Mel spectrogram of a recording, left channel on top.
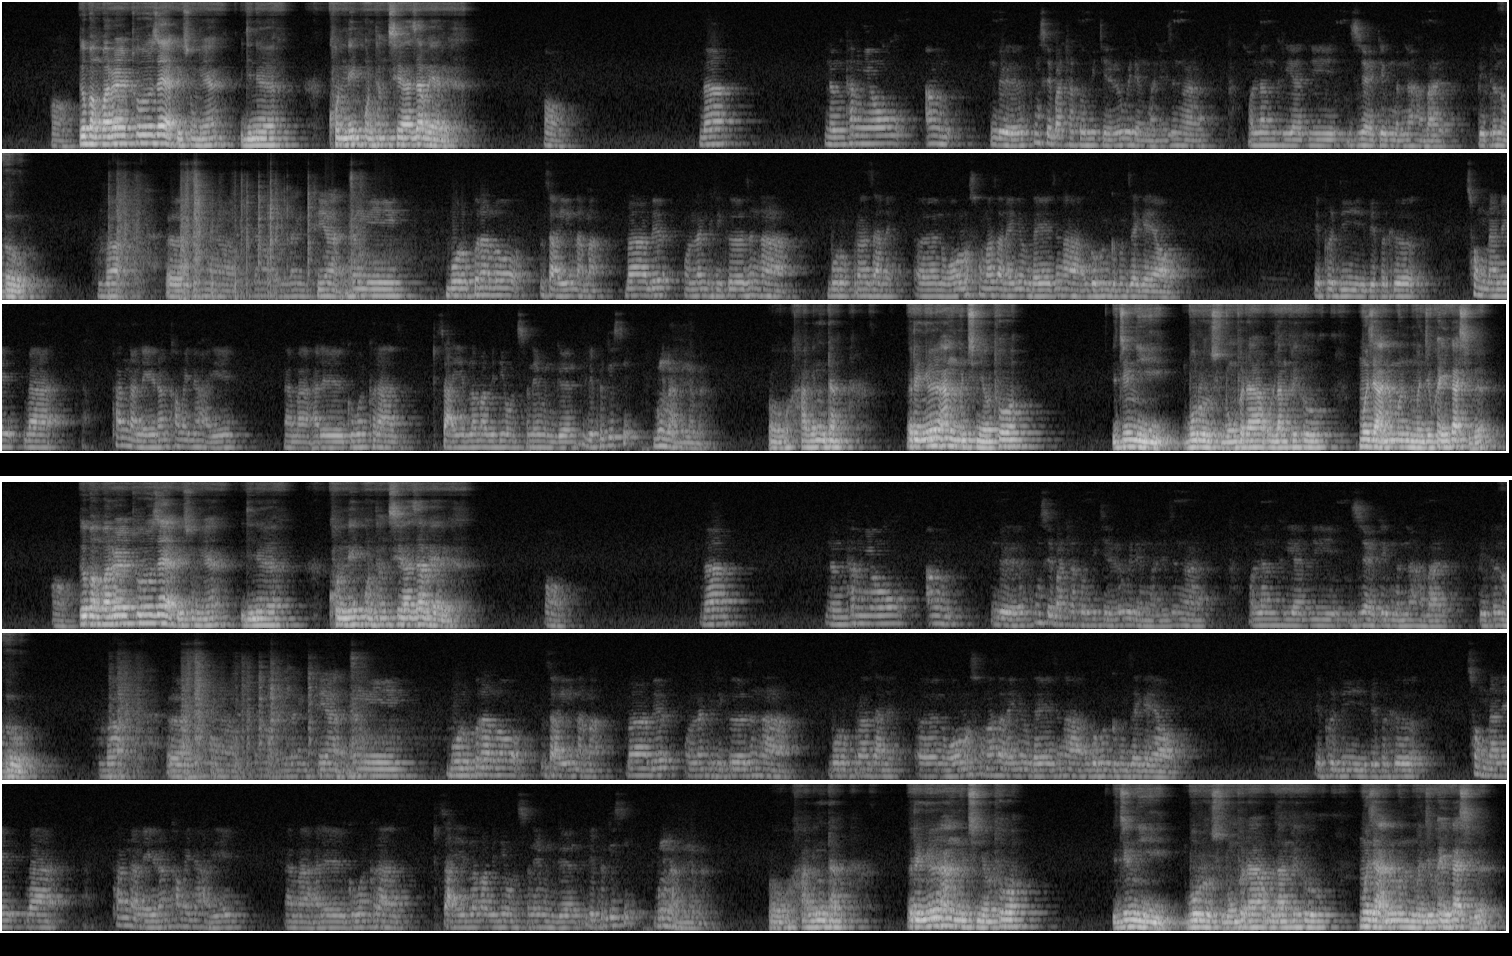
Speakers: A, on the left (about 85°); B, on the left (about 30°).
A: अ
B: गोबांआनो थ' जायाखै संनाया इदिनो खननै खनथामसोआ जाबाय आरो
A: अ दा नोंथांनियाव आं बे फंसे बाथ्राखौ मिथिनो लुुबैदों माने जोंहा अनला ओंख्रिया दि जि आइ टेक मोननो हाबाय बेथ' नंगौ
B: औ
A: बा ओ जोंहा दा अनला ओंख्रिया जोंनि बर'फोराल' जायो नामा बा बे अनला ओंख्रिखौ जोंहा बर'फोरा जानाय ओ न'आवल' संना जानायनि अनगायै जोंहा गुबुन गुबुन जायगायाव ओ इफोरदि बेफोरखौ संनानै बा फाननानै रां खामायनो हायो नामा? आरो गुबुनफोरा जायोब्ला माबायदि अनसायनाय मोनगोन बेफोरफोरखौसो बुंनो हागोन नामा?
B: औ हागोन नोंथां ओरैनो आं मिथिनायावथ' जोंनि बर' सुबुंफोरा अनला ओंख्रिखौ मोजाङानो मोन-मोनजोबखायो गासिबो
